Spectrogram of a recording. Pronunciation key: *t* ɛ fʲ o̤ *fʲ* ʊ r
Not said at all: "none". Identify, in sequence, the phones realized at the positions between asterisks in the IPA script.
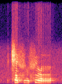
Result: t͡ʃ, fʲ

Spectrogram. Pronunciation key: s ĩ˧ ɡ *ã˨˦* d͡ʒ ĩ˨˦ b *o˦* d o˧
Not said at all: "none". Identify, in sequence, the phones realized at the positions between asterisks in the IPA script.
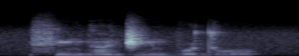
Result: ã˨, o˦

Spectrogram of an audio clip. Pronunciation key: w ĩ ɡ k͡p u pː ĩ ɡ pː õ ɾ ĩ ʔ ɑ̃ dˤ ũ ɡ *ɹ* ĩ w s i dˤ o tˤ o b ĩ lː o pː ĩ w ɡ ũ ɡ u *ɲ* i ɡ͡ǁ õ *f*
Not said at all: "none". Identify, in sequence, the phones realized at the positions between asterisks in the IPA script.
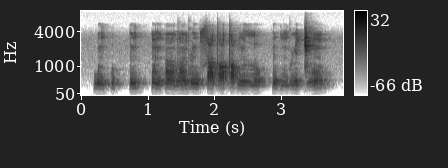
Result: ɹ, ɳ, b

